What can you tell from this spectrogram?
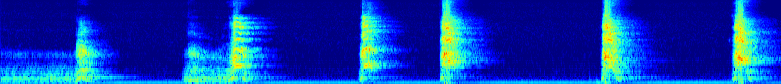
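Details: Angry Scottish Terrier, upset at being recorded, lets out six sharp, loud barks about a second apart, the first two preceded by a brief grumble, over a faint steady hum.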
